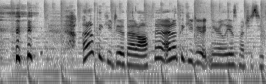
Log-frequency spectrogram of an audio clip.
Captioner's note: laughing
